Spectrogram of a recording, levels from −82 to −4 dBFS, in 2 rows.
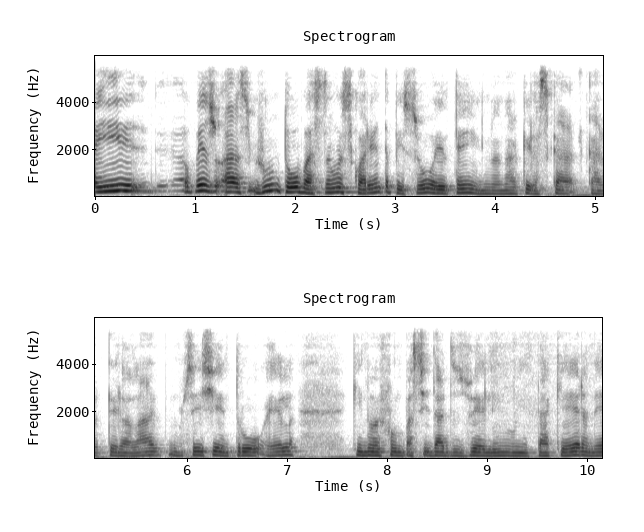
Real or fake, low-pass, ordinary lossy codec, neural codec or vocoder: fake; 5.4 kHz; none; autoencoder, 48 kHz, 128 numbers a frame, DAC-VAE, trained on Japanese speech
